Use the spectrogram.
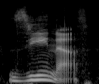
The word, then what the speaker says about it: zenith: Notice the pronunciation. We have that long E, Z, zenith.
